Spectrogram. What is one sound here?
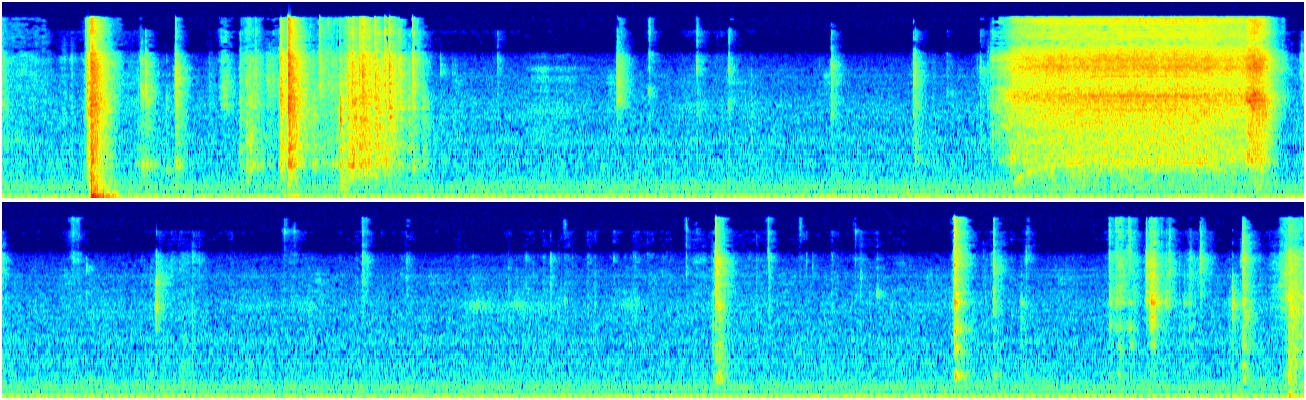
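Metal and plastic parts click and clack as hands handle them.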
